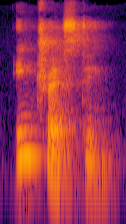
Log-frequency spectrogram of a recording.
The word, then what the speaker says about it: interesting: A lot of people, when they're learning English, they say interesting. Interesting, with 4 syllables. Sometimes it's spoken like that, yes, but often it's spoken with just 3 syllables. One is dropped, which makes it interesting.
